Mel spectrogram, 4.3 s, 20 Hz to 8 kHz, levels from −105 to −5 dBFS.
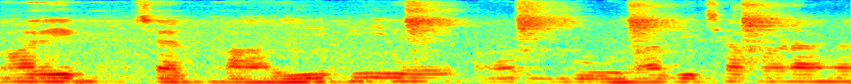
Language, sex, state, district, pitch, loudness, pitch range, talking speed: Hindi, male, Bihar, West Champaran, 125 Hz, -16 LUFS, 115-125 Hz, 125 wpm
